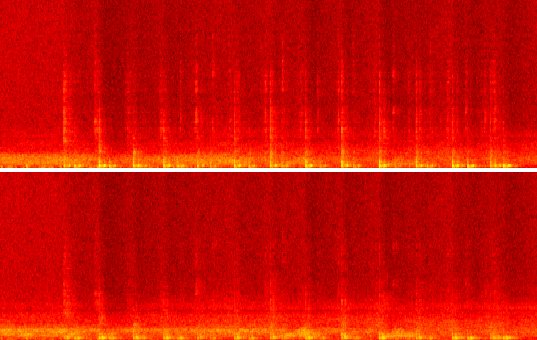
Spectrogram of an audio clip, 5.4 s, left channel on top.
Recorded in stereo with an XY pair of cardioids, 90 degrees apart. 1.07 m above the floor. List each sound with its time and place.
0.6 s running footsteps: 60° left, 3.5 m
